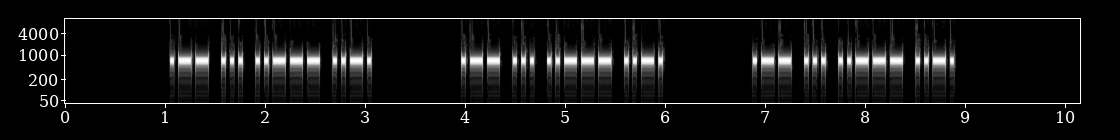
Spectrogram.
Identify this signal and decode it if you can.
Morse code, heard as a keyed tone, about 28 wpm, 700 Hz. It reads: WS2F WS2F WS2F
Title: USA Call Signs - 4 Characters - Repeated 3x - 28wpm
